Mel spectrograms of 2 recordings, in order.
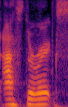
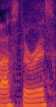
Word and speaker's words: asterisk: have a mate that says asterix instead of asterisk because both my girlfriend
